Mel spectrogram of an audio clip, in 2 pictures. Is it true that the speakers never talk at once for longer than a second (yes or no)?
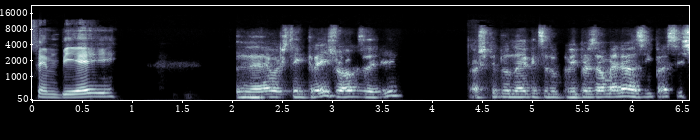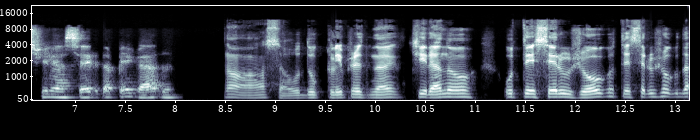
yes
